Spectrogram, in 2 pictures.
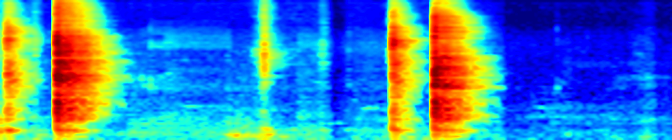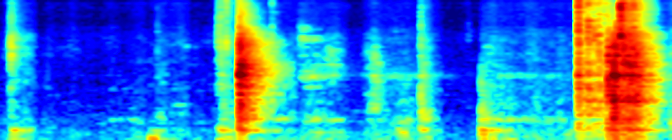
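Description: A knife chopping a peeled sweet pumpkin into pieces on a board, several sharp separate cuts and knocks spaced irregularly, close and clear with near-silence between strikes.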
